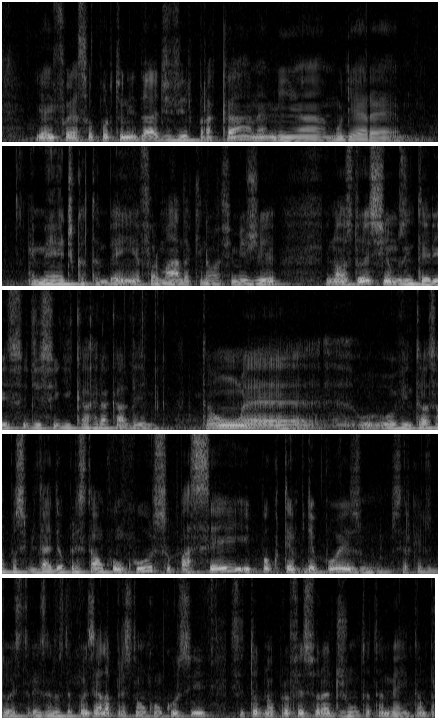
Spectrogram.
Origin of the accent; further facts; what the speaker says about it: São Paulo, Brazil; depois se casaram, mudaram-se para São Paulo e onde eu nasci, eu sou o terceiro de três irmãos, o último, caçula, enfim, vivi a maior parte da minha vida em São Paulo, né?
